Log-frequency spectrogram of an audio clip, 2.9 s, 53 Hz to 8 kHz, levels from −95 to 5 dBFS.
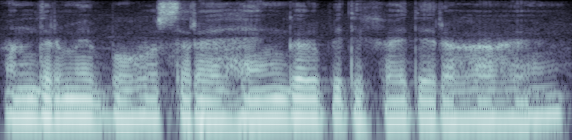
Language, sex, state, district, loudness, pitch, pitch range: Hindi, male, Arunachal Pradesh, Papum Pare, -17 LUFS, 110 Hz, 105-115 Hz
